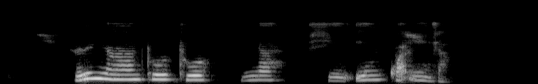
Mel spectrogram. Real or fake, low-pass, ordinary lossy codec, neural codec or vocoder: fake; 7.2 kHz; AAC, 48 kbps; codec, 44.1 kHz, 2.6 kbps, SNAC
